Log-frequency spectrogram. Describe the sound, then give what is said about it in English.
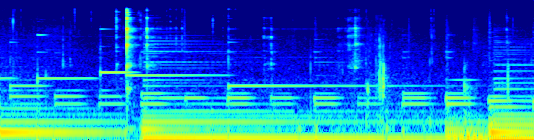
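Water sipped from a glass: one sharp glass clink rings out early, followed by faint small clicks and rustles, all over a steady low hum with no talking. “And I am going to take a sip of water.”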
